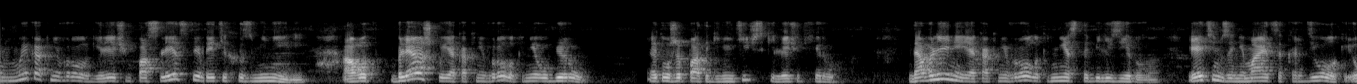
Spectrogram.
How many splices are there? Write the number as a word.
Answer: one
